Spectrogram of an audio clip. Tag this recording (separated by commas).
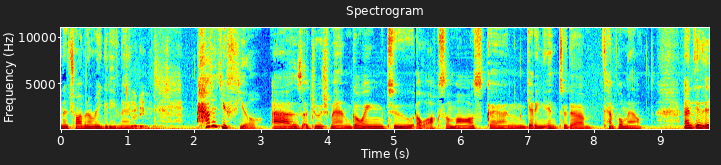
Speech, inside a large room or hall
